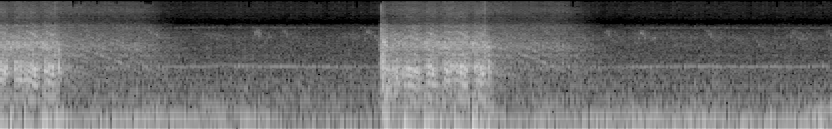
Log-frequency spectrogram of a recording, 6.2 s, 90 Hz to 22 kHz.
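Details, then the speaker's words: Infiniti G35 after an engine fire, first crank attempt with a new alternator and rewired starter: two short bursts of cranking that never fire. A raw fuel smell is noticed; two cylinders are thought to lack spark. "Nope, don't see any gas or anything anywhere, but it does try to turn, guys. I'm definitely hype about that."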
